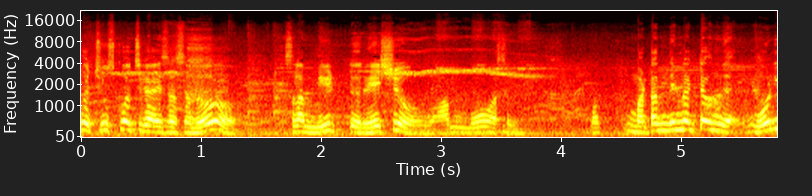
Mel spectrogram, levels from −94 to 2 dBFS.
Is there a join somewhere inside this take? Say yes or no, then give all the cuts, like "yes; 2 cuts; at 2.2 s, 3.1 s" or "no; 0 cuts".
no; 0 cuts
